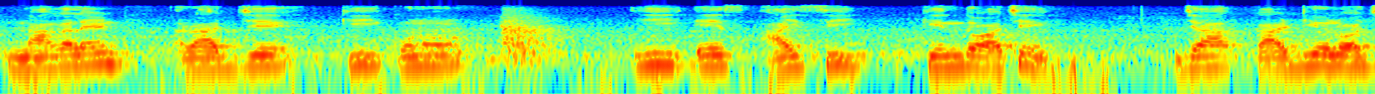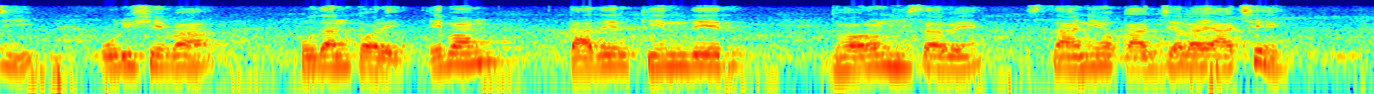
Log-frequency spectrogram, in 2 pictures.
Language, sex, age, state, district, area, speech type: Bengali, male, 18-30, West Bengal, Kolkata, urban, read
